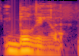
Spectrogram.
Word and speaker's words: Bourguignon: Bourguignon.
